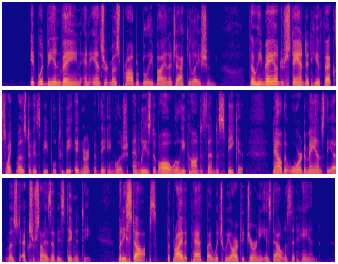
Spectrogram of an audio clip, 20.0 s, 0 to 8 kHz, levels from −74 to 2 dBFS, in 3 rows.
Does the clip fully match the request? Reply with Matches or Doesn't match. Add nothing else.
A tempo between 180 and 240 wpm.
Matches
